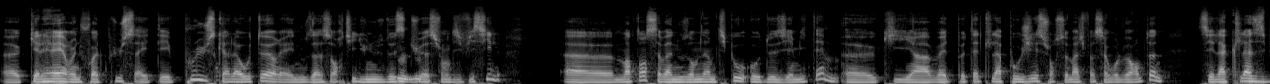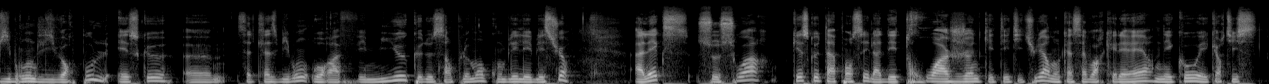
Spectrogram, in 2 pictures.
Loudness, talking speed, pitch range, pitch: -26 LUFS, 210 wpm, 115-130 Hz, 120 Hz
